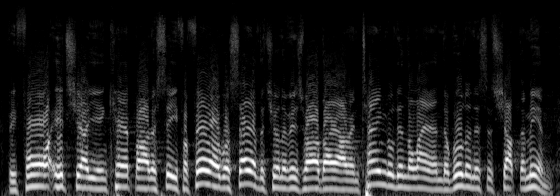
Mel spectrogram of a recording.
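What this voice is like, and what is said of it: Australian accent. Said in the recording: “with an Australian accent”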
